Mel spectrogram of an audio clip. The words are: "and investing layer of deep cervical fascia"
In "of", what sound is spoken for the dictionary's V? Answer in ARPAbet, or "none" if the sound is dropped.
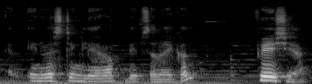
P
